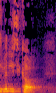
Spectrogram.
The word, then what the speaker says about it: v'nisko: The word is written as if it says v'niska. And it's pronounced as if it says v'nisko. So that tells me the niska, referring to the feminine mincha, is the same as the nisko of the yayin.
